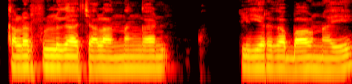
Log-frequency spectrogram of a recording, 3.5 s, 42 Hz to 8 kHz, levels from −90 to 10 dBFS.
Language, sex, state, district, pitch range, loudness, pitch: Telugu, male, Andhra Pradesh, Visakhapatnam, 115-120 Hz, -20 LUFS, 120 Hz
